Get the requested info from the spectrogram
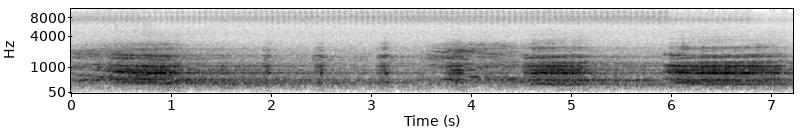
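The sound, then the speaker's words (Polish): An old, experienced red deer stag roars during the rut, several deep, drawn-out bellows in a row with short grunting pauses between them, fairly loud, with no one talking. “A skoro jesteśmy przy nazewnictwie, to taki byk z donośnym rykiem, stary, doświadczony, zwany jest basistą.”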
